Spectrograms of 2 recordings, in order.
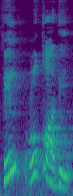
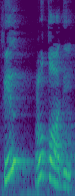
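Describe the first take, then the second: Both takes have the same delivery.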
